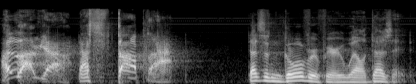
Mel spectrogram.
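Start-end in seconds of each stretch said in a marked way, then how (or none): 0.0-0.7 much higher, harsh parental yell; mock yelling. Shown as a demonstration. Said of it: "You don't yell at her". 0.8-1.8 shouted order to quit; yelled command. Shown as a demonstration. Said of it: "You don't yell at her and just say".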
